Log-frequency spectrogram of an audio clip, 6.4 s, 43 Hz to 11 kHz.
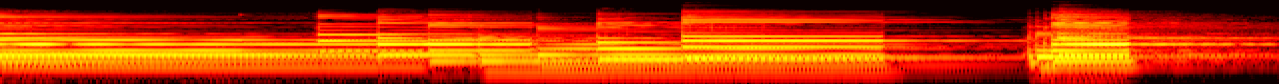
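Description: An electric guitar runs through a Line 6 POD Express set to a brighter reverb, playing sustained chords that change every second or so, each ringing tail clearly separated from the notes, then ending on a final strummed chord.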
